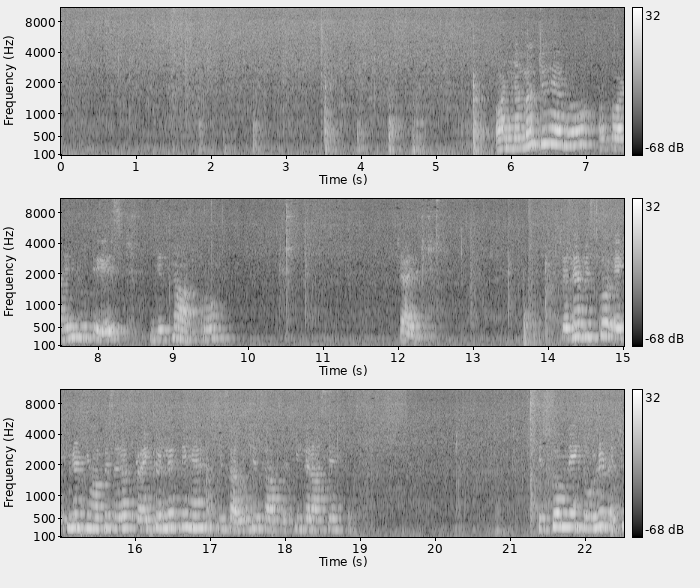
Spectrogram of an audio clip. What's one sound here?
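A wooden spatula scrapes and knocks against a pan as food is stirred.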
